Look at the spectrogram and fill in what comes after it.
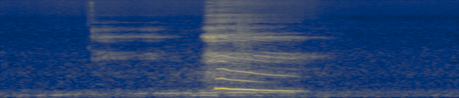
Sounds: Sigh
